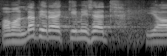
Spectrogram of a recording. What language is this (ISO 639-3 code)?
est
